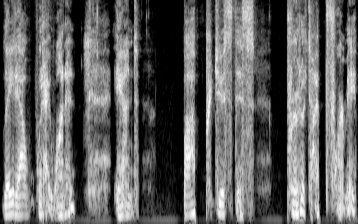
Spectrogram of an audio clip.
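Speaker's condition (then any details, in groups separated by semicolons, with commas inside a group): Abductor spasmodic dysphonia; voice lost shouting over rock music, diagnosed Fresno State, two damaging surgeries, last 12 years ago; breathy voice, staccato speaking style, shaky tremor when syllables lengthened, voice worse during university years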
